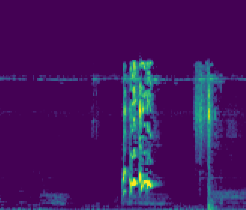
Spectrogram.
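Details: Lure call of a male sooty-headed bulbul, one quick, bubbly burst of squeaky chattering notes, preceded by a steady low droning hum and followed by a sharp click.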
